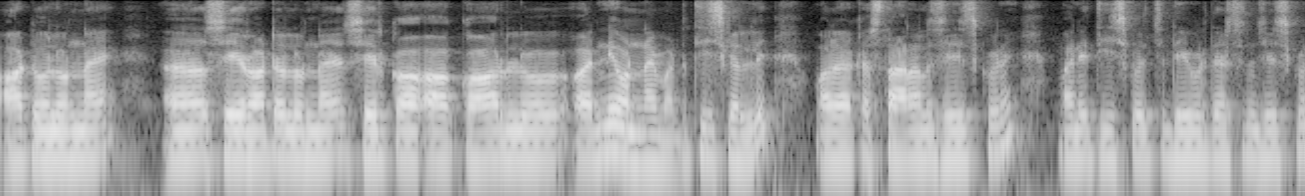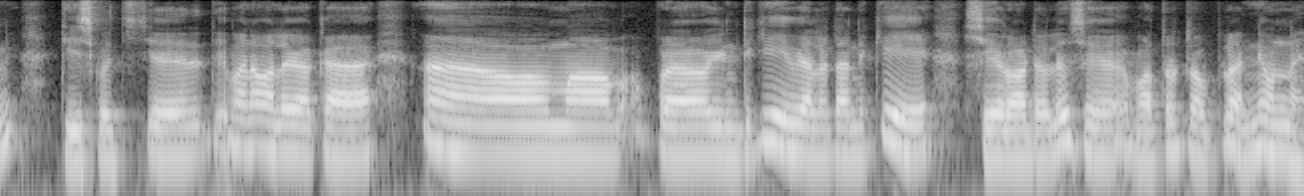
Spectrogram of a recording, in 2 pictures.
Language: Telugu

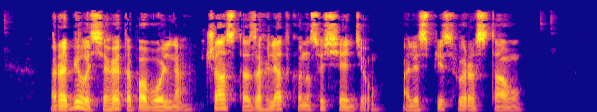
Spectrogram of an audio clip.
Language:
Belarusian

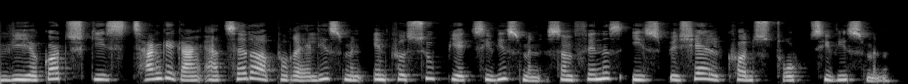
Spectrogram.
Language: Danish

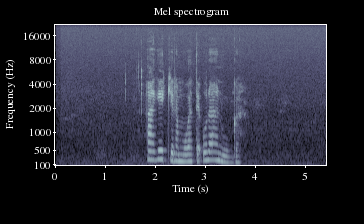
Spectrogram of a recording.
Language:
Kikuyu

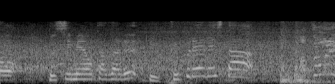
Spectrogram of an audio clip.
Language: Japanese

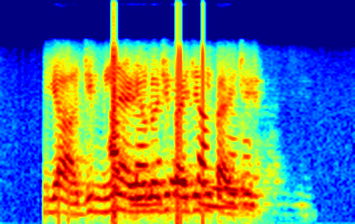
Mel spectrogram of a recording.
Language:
Marathi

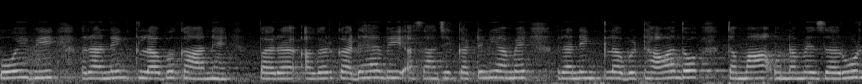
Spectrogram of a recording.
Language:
Sindhi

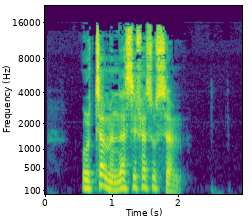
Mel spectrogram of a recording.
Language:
Kabyle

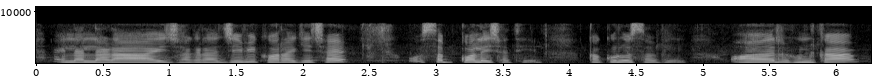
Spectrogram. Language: Maithili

